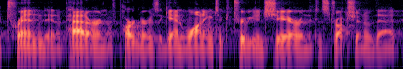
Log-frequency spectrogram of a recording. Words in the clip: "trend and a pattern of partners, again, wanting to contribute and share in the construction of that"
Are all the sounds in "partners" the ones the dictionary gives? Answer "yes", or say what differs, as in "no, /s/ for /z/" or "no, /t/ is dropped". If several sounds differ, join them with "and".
yes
